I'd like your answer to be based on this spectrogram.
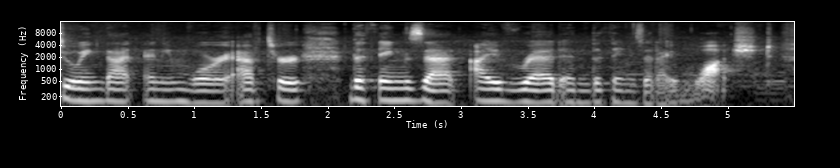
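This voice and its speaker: Through noticeable background noise, a woman with a Filipino accent speaks at a fairly slow pace in a very deep, low pitch. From Philippines. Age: 20s. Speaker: lifestyle vlogger. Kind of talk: casual voiceover chat.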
